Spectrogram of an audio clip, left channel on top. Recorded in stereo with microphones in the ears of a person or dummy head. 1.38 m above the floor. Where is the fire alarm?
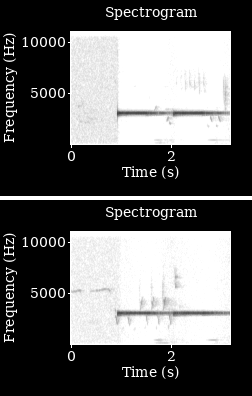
45° left (ahead or behind), 2 m.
